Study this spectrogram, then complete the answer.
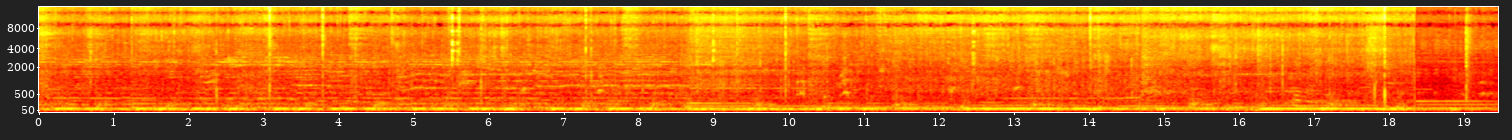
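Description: Fried rice sizzling in chicken oil over a low, steady hum, with soft crackles and a few sharp ticks; a voice talks intermittently over it.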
